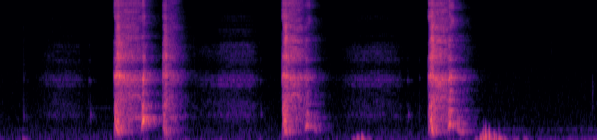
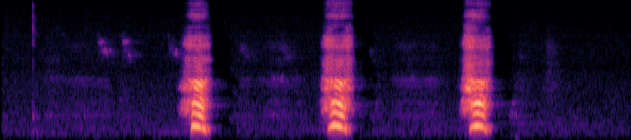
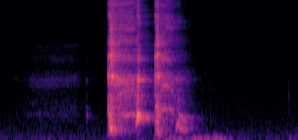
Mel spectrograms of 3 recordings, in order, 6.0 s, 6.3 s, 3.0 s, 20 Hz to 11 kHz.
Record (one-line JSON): {"three_cough_length": "6.0 s", "three_cough_amplitude": 3784, "three_cough_signal_mean_std_ratio": 0.35, "exhalation_length": "6.3 s", "exhalation_amplitude": 18968, "exhalation_signal_mean_std_ratio": 0.24, "cough_length": "3.0 s", "cough_amplitude": 3455, "cough_signal_mean_std_ratio": 0.34, "survey_phase": "alpha (2021-03-01 to 2021-08-12)", "age": "45-64", "gender": "Female", "wearing_mask": "No", "symptom_cough_any": true, "symptom_abdominal_pain": true, "symptom_fatigue": true, "symptom_fever_high_temperature": true, "symptom_headache": true, "symptom_change_to_sense_of_smell_or_taste": true, "symptom_onset": "3 days", "smoker_status": "Never smoked", "respiratory_condition_asthma": false, "respiratory_condition_other": false, "recruitment_source": "Test and Trace", "submission_delay": "1 day", "covid_test_result": "Positive", "covid_test_method": "RT-qPCR", "covid_ct_value": 17.7, "covid_ct_gene": "ORF1ab gene", "covid_ct_mean": 18.2, "covid_viral_load": "1100000 copies/ml", "covid_viral_load_category": "High viral load (>1M copies/ml)"}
